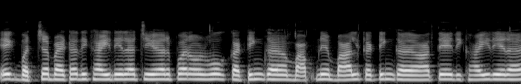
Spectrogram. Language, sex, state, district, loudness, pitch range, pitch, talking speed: Hindi, female, Uttar Pradesh, Etah, -12 LUFS, 220-235 Hz, 230 Hz, 240 wpm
